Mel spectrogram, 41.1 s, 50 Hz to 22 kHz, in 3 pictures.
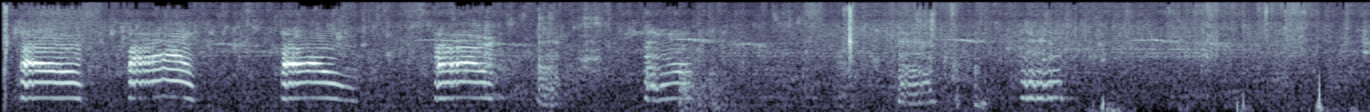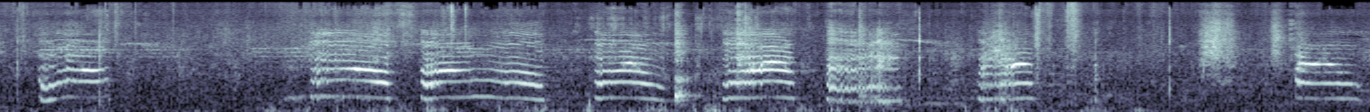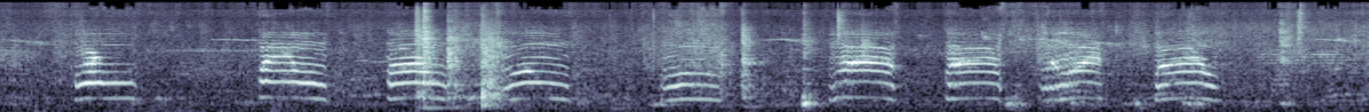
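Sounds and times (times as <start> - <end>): cat meowing: 0.2 - 2.0, 2.8 - 3.6, 4.3 - 5.6, 6.4 - 7.1, 8.9 - 10.8, 14.0 - 14.8, 16.7 - 22.8, 23.4 - 24.2, 26.6 - 27.4, 28.1 - 28.8, 29.9 - 33.2, 33.9 - 35.0, 35.6 - 39.7.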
